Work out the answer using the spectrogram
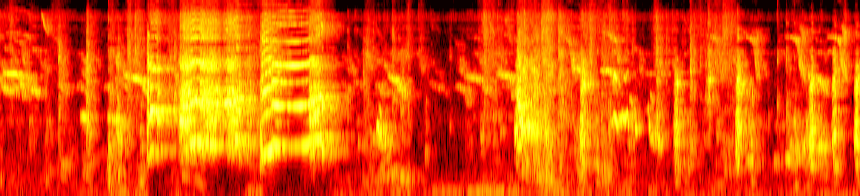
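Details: Rooster of a Pelung, Bangkok and laughing-chicken cross with Jogja chicken; a loud harmonic crow of about one and a half seconds, followed by broken, rougher crowing and clucking from several other fowl nearby.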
